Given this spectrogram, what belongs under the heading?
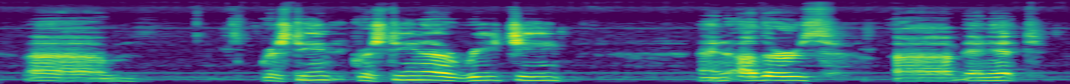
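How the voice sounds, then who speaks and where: Music plays behind a man speaking at a high pitch. He talks at a very slow pace with fairly even intonation. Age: 60s. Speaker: movie reviewer. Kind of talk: casual video review monologue. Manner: halting, many fillers.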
